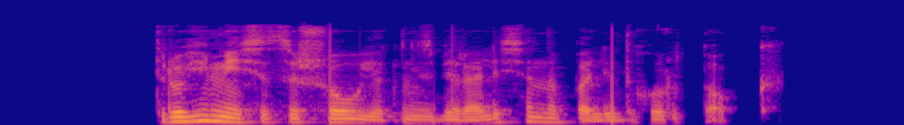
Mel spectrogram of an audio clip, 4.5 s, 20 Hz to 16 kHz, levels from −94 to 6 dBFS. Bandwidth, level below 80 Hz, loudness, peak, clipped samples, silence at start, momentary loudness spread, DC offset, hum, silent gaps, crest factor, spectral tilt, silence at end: 7.8 kHz; -62 dBFS; -28 LUFS; -10 dBFS; under 0.1%; 0.8 s; 16 LU; under 0.1%; none; 3.43-3.51 s, 3.69-3.79 s; 20 dB; -6.5 dB/octave; 0.65 s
